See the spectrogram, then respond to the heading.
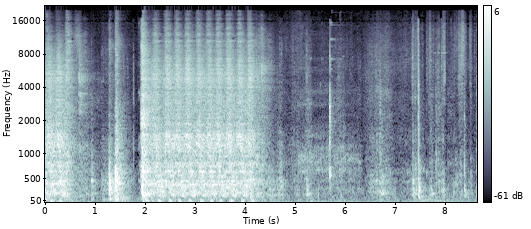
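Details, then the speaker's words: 1976 Mitsubishi Galant hardtop fitted with a 2.6 L Astron from a Sigma, first start attempt, battery seemingly weak. Long uneven cranking, fires once, then scattered bumps without running; spark confirmed, fuel delivery uncertain; crank, no start. "I was just about to give up and go and get a a test light, but it fired. So, we know it's got spark because it just sparked just once."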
